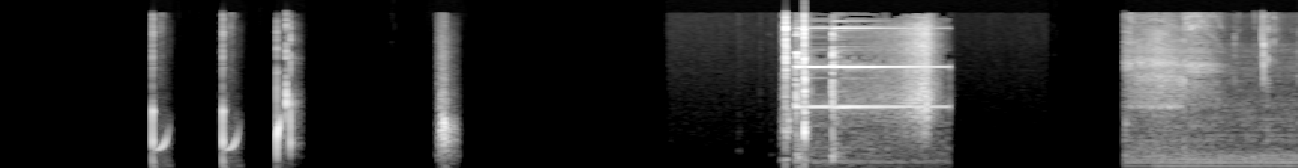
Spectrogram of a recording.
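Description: Sound effects of an animated subscribe reminder: four short, bubbly plops in the first three seconds, then a click and a brief ringing chime a little past the middle. Faint room noise comes in near the end.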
